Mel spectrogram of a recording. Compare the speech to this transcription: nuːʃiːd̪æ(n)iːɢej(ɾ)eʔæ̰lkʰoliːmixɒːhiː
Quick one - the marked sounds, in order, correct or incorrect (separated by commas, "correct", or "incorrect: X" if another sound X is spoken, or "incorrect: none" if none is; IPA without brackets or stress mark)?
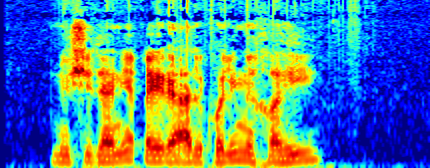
correct, correct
